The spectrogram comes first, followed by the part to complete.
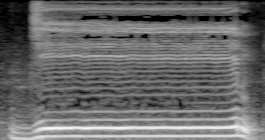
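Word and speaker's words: جيم: তারপর হচ্ছে জিম। জিমটা জিহ্বার মধ্যখান তার বরাবর উপরে তালুর সঙ্গে লাগিয়ে উচ্চারণ করতে হবে।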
